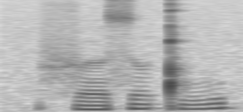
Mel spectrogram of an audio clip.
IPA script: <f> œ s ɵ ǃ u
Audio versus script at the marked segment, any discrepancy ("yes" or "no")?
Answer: no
